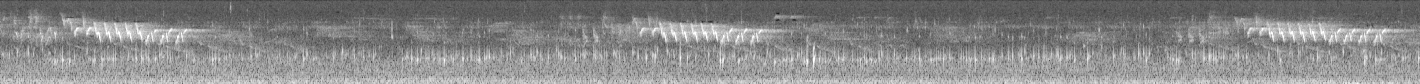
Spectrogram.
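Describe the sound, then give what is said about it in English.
Birds chirp outdoors in three short bright bursts spaced evenly apart, each a quick trill, over a steady hiss of background noise like rushing water or insects. No one speaks. “The birds and the insects and all the creatures we can and cannot see breathing the way they breathe.”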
